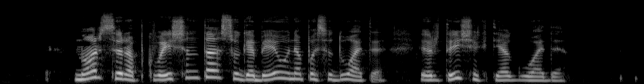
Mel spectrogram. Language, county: Lithuanian, Šiauliai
